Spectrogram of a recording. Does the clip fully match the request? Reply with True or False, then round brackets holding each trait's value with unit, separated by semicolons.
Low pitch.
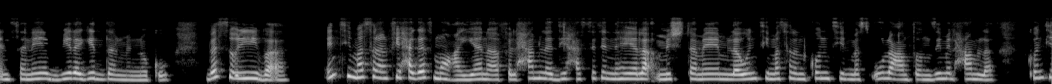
False (250 Hz)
